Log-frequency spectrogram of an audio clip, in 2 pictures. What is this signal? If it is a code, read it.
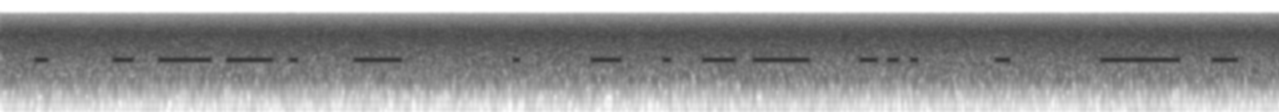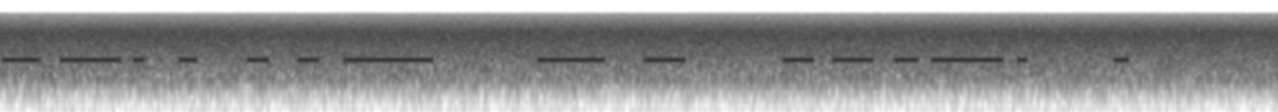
Beeps of irregular length, with radio static. There is no code.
